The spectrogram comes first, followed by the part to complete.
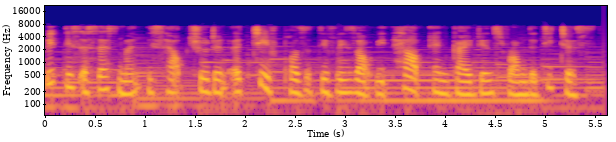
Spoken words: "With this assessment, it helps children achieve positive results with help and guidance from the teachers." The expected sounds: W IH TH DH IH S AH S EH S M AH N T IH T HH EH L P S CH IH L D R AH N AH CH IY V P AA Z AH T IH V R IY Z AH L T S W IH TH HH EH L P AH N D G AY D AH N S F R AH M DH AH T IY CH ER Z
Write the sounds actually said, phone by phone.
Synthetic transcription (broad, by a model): W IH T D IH S AH S EH S M AH N T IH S HH EH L P CH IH L D R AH N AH CH IY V P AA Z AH T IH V R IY Z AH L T W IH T HH EH L P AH N G AY D AH N S F R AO M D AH T IY CH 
